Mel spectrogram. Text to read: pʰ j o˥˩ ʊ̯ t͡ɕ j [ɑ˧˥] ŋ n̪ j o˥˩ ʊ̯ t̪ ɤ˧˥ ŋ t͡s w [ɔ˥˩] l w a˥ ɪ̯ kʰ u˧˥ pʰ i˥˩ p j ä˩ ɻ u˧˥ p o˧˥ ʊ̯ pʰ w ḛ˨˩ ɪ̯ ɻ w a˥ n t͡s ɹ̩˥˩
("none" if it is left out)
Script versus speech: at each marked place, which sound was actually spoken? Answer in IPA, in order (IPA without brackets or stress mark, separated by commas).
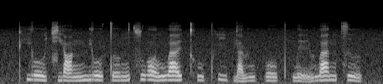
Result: ɑ˧˥, ɔ˥˩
